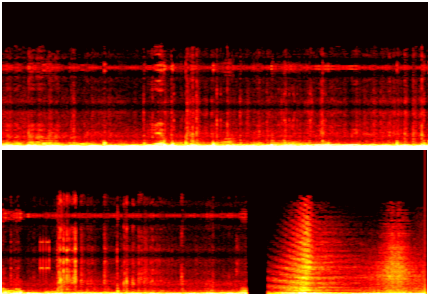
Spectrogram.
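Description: A steady low rumble like an idling vehicle engine, with people talking over it. It cuts off abruptly near the end, followed by a whoosh sound effect.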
